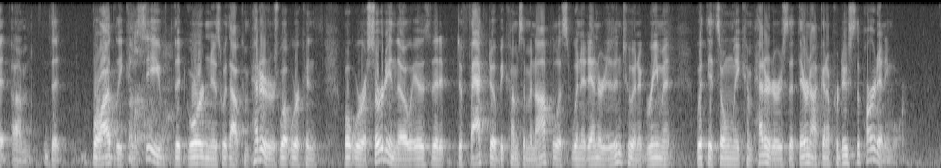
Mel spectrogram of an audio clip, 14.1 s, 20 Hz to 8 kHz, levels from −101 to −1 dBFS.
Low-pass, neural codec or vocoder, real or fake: 7.2 kHz; none; real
